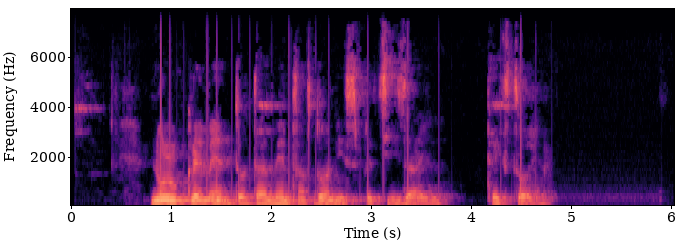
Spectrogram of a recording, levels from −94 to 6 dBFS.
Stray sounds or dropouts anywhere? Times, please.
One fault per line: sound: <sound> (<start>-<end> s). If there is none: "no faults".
no faults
